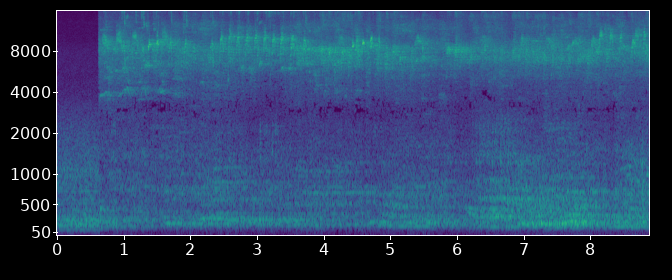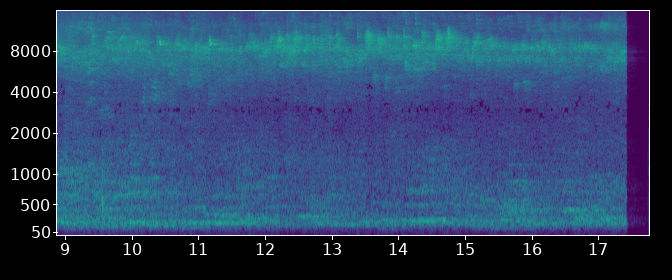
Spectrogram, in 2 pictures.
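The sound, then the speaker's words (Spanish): Bats in a cave, heard while walking through it: a dense, unbroken chorus of shrill squeaks and chittering that holds at a steady, fairly loud level for the whole stretch, with no voices. “os voy a poner los sonidos de los murciélagos para que para que los escuchéis y os hagáis una idea también de lo que iba escuchando mientras, mientras caminaba por la, por la cueva.”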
